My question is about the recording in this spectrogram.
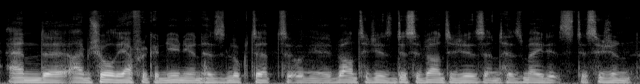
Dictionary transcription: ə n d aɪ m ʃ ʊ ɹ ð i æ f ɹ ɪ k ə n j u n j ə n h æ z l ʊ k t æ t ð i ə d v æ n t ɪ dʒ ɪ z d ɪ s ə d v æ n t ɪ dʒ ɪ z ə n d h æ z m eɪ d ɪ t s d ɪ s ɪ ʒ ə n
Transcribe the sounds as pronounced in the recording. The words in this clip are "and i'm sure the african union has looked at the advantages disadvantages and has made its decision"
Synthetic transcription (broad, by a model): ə n aɪ m ʃ ʊ ɹ ð i æ f ɹ ɪ k ə n j u n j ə n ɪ z l ʊ k t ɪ t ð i ə d v æ n t ɪ dʒ ɪ z d ɪ s ə d v æ n t ɪ dʒ ɪ z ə n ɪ z m eɪ d ɪ t s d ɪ s ɪ ʒ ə n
